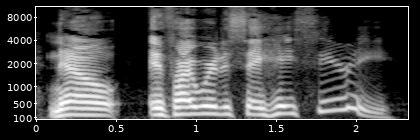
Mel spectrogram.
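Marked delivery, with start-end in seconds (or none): 1.4-2.2 telekinetic summons. Pretend. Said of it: "in a very, um, telekinesis way".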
